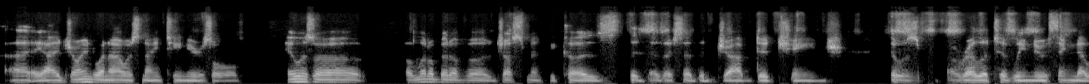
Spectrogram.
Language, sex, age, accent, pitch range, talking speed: English, male, 20-39, American, 85-95 Hz, 180 wpm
